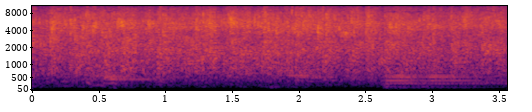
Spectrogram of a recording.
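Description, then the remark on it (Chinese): Sustained applause from an audience at a debate event, a dense steady wash of clapping that holds at an even level throughout, with a faint tonal hum entering near the end. “呃，最后呢，安排我好，掌声，掌声欢迎。”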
